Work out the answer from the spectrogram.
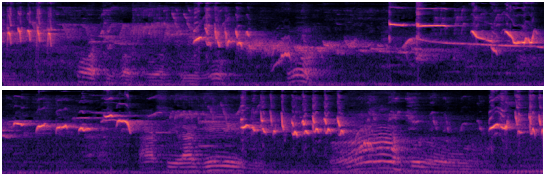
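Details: Oriental magpie-robin, a keeper's contest-prospect bird, pouring out a varied song of high whistles and trills, with lower slurred squeaky notes and harsh rasping phrases woven in, continuing in lively bursts.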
